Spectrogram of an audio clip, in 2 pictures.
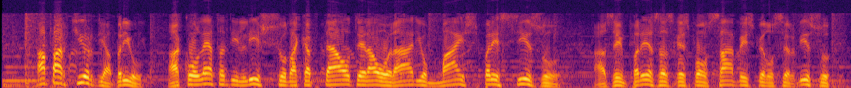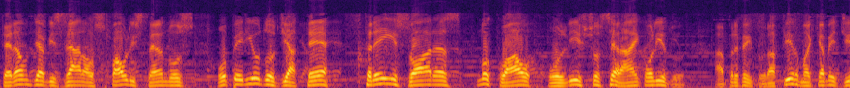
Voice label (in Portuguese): tupi noticias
